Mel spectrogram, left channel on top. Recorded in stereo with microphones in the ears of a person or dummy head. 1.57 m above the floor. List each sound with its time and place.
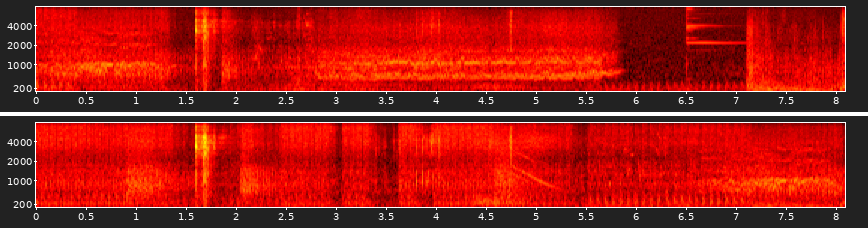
1.6 s a camera shutter: 20° right (ahead or behind), 0.5 m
